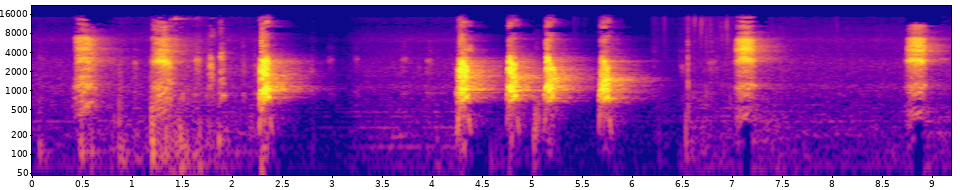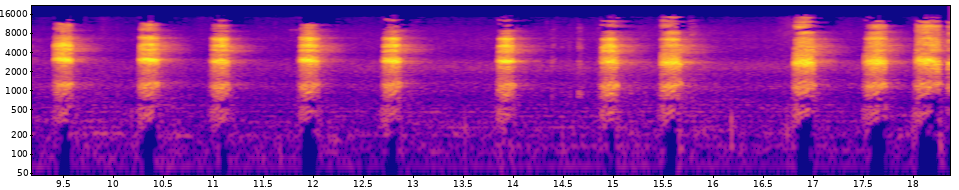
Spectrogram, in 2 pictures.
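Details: Shih Tzu bothering a myna bird: a cluster of harsh barks early on, then a long run of higher, evenly spaced sharp calls, roughly one every second.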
